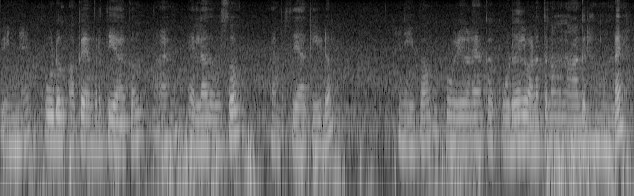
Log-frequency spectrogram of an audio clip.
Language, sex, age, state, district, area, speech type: Malayalam, female, 45-60, Kerala, Kottayam, rural, spontaneous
